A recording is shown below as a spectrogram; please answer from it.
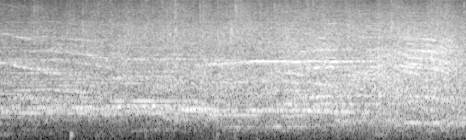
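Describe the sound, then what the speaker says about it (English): An audience at an arm wrestling bout applauding and cheering in a steady, dense wash of clapping and crowd noise that holds loud throughout. "a big round of applause to the arm collector, Brogan Anderson"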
